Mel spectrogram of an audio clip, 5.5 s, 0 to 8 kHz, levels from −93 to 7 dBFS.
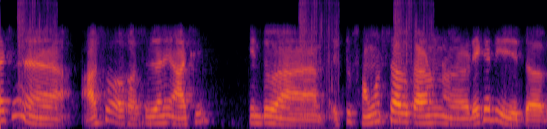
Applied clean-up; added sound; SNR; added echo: none; Crushing; 15 dB; none.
